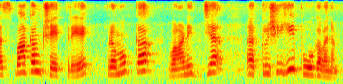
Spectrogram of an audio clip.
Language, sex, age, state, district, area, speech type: Sanskrit, female, 45-60, Karnataka, Hassan, rural, spontaneous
